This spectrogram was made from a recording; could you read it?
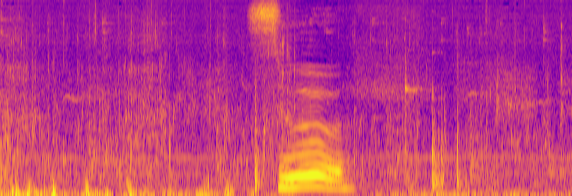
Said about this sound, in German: Jetzt ist hier gerade Action, weil ein Boot vorbeigefahren ist.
